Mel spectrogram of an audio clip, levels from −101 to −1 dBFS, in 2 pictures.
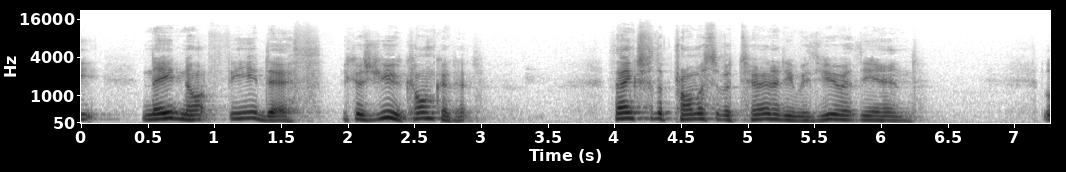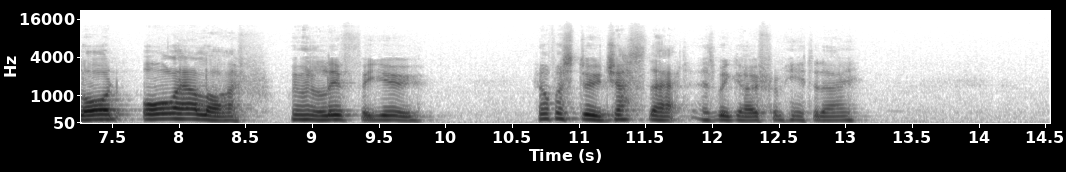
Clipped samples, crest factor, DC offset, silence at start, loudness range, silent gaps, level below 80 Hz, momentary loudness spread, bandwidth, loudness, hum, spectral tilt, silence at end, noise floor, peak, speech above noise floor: under 0.1%; 18 dB; under 0.1%; 0 s; 6 LU; none; -68 dBFS; 14 LU; 7 kHz; -21 LUFS; none; -9.5 dB/octave; 1.45 s; -68 dBFS; -4 dBFS; 48 dB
